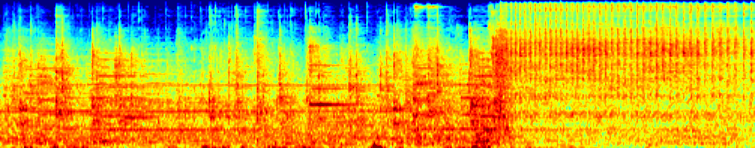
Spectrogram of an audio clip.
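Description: Spasskaya Tower clock's gear mechanism running, with clicks and ticks from its wheels and pawls under background music; about two-thirds of the way through, a fast, even ratcheting clatter sets in and continues.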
